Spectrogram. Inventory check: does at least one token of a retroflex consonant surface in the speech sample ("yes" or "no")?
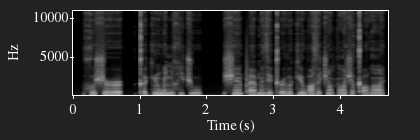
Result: no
